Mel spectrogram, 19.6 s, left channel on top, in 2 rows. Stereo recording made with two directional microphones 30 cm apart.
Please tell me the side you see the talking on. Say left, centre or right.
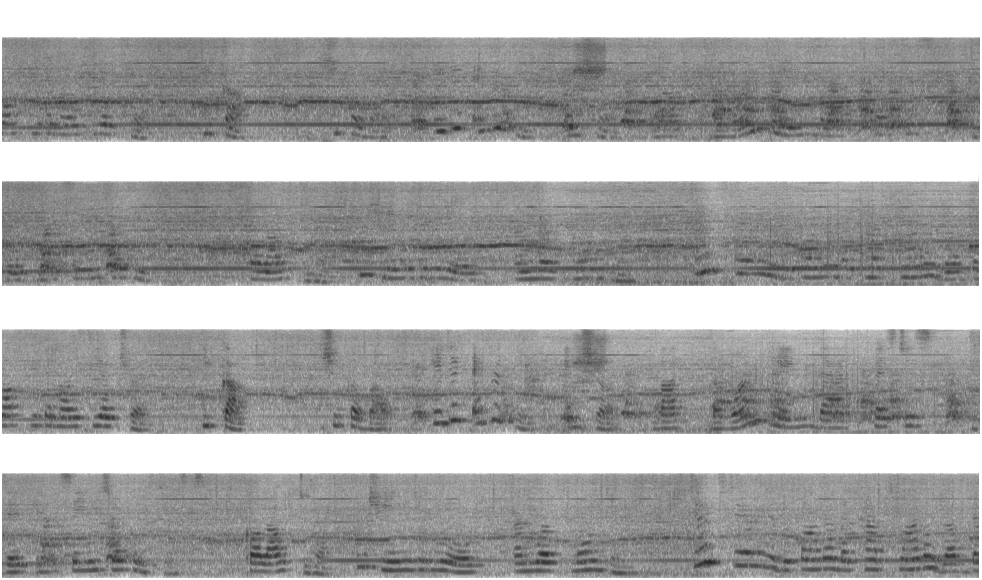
right.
